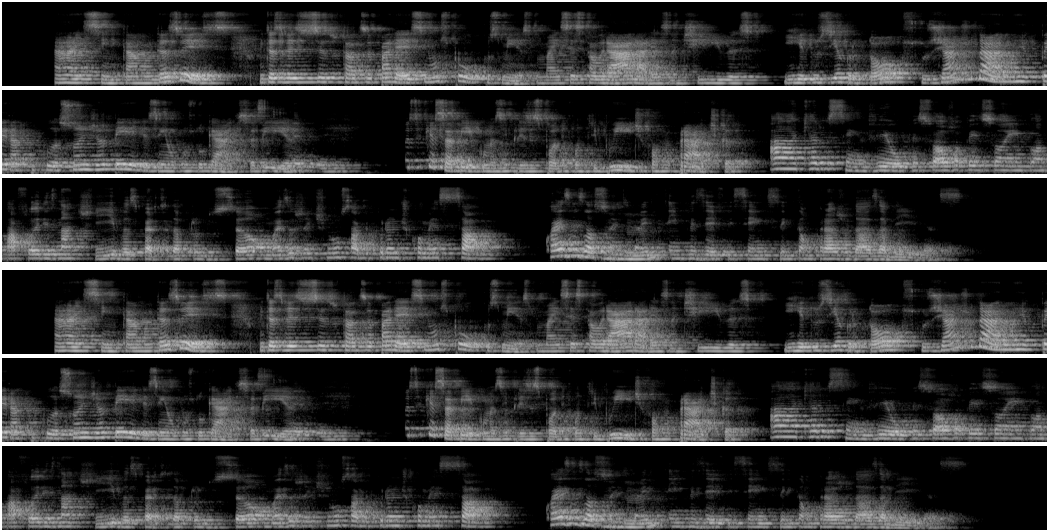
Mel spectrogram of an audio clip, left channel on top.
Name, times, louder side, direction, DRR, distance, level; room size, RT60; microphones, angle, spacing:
voice 1, 0.5-7.5 7.8-13.4 14.5-17.8 26.9-27.4, equal, 5° right, 3 dB, 4.4 m, -24 dB
voice 2, 13.3-13.9 18.1-25.7 26.3-28.1 28.4-30.3, left 1 dB, 20° left, 5 dB, 5.5 m, -25 dB
28.0 x 22.5 x 7.6 m, 0.66 s
head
